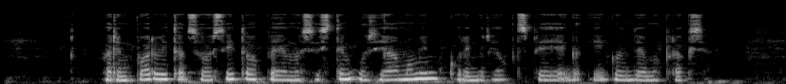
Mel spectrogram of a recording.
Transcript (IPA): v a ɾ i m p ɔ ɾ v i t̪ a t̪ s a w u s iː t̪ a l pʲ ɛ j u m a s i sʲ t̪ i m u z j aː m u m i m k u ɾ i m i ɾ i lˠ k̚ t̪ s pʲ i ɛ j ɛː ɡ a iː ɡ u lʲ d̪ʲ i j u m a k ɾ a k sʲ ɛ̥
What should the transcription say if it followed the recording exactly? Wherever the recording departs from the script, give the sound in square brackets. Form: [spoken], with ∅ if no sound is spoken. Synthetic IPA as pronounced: v a ɾ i m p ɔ ɾ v i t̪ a t̪ s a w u s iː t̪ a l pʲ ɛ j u m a s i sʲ t̪ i m u z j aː m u m i m k u ɾ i m i ɾ i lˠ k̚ t̪ s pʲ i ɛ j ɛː ɡ a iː ɡ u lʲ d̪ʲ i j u m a [p] ɾ a k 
